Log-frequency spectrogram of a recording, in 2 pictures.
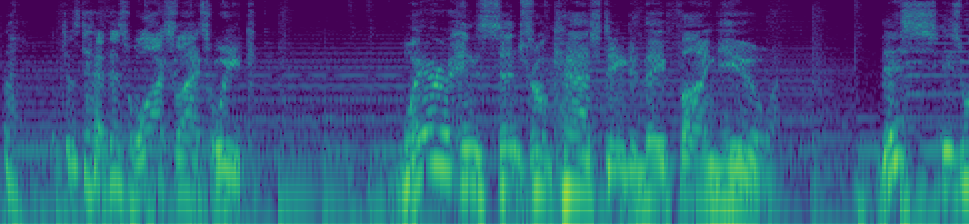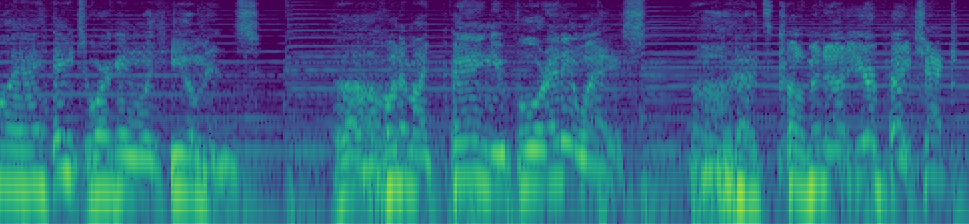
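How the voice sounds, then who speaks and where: An actor playing an arrogant, impatient robot Hollywood director in a video game, with a pompous, exasperated, theatrical delivery. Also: male voice, medium pitch, wildly swooping pitch, measured pace, over music. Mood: scornful. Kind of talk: video game character acting.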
